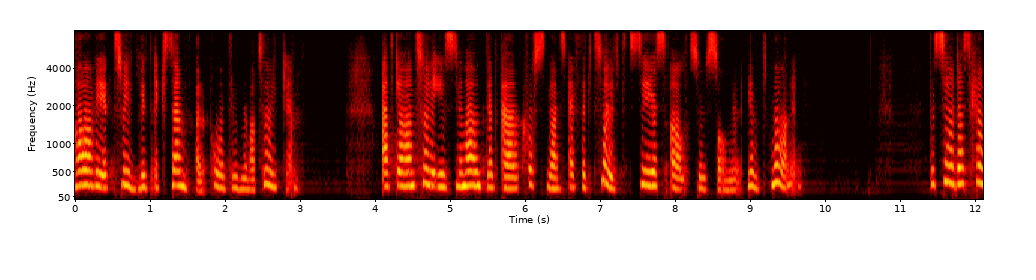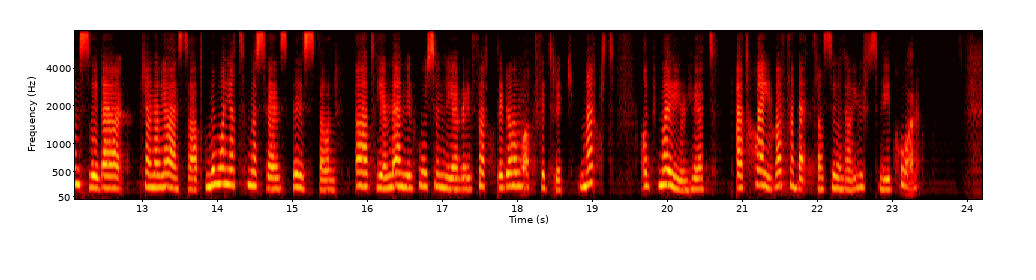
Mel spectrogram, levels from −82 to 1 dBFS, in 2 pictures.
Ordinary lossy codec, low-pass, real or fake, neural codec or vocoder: none; none; fake; codec, 16 kHz, 0.5 kbps, FreqCodec, smaller model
